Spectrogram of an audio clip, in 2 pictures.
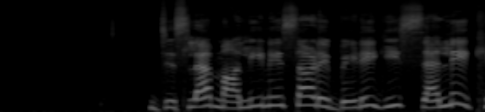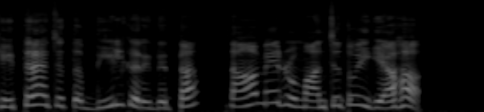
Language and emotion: Dogri, happy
